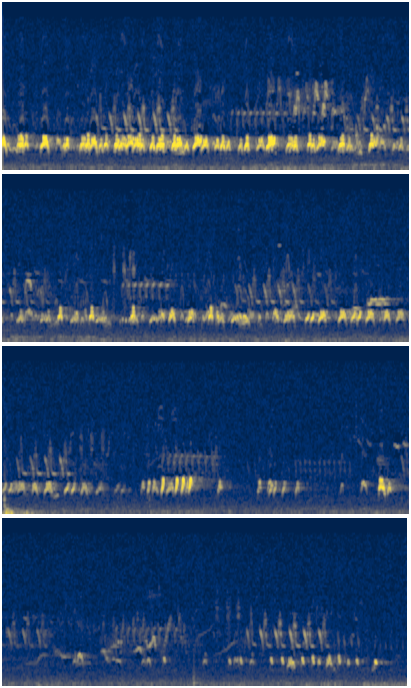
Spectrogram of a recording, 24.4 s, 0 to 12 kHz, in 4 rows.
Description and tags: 20060328.bee-eaters.02
calls of bee-eaters with some other birds in background. Recorded early in the morning in an opening in Umbrella Pine woodland/ canto de abejarucos y algunos otrso pajaros. Grabado por la mañana temprano en un claro de un bosque de pinos piñoneros
bee-eaters, nature, birds, field-recording, south-spain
